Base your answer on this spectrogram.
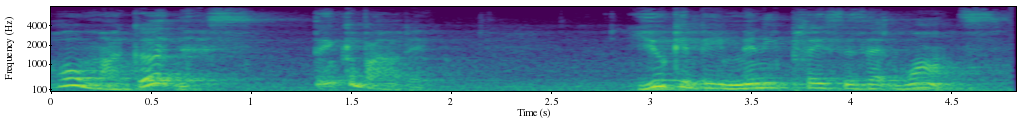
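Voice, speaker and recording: A man's voice: on the high side, very animated, measured pace, warm tone, slight background noise. A man in his late fifties giving an emphatic motivational talk to camera, asking his viewers many rhetorical questions. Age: 50s. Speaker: affiliate marketer vlogger. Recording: echoey room.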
